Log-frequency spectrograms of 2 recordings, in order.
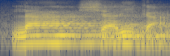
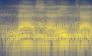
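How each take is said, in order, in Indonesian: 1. Vokal pada 'la' panjang. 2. Vokal pada 'la' pendek. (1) "Makanya panjang" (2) "kita baca pendek"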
